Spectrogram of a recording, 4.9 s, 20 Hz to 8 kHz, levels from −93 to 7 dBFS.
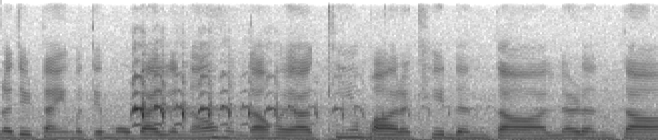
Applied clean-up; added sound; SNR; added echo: none; Bird vocalization, bird call, bird song; 6 dB; none.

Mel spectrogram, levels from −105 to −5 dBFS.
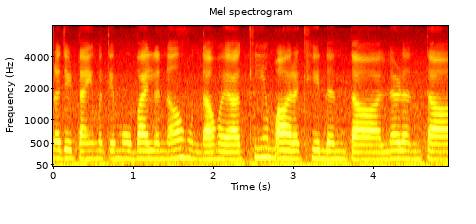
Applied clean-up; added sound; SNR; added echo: none; none; none; none.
